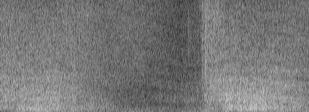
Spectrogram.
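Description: Waves wash onto a beach at sundown in two broad swells, a hissing surge that fades and then rises again, with a steady breezy rush throughout and no voices.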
